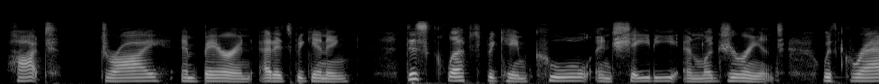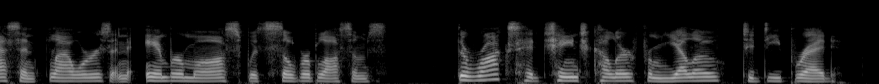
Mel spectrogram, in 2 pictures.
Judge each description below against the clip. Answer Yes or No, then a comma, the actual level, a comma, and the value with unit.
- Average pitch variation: No, narrow, 2.2 semitones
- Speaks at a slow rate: Yes, slow, 120 wpm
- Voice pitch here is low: No, medium, 155 Hz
